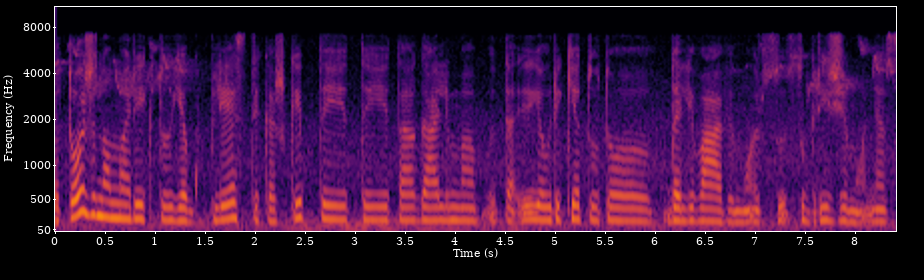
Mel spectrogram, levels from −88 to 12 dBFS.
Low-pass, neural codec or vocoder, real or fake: 7.2 kHz; none; real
